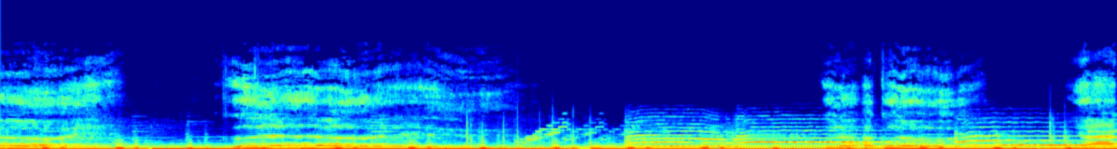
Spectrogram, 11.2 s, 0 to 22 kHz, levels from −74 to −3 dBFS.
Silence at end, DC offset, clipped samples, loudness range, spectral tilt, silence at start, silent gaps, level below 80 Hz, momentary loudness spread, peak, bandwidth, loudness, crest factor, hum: 0 s; under 0.1%; under 0.1%; 2 LU; -6 dB/octave; 0 s; none; -16 dBFS; 4 LU; -2 dBFS; 13 kHz; -17 LUFS; 12 dB; none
